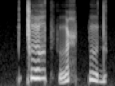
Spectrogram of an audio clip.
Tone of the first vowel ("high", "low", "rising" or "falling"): high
